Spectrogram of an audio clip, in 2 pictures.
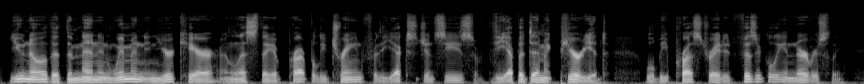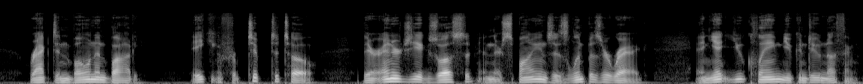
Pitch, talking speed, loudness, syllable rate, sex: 90 Hz, 200 wpm, -20 LUFS, 5.7 syllables/s, male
